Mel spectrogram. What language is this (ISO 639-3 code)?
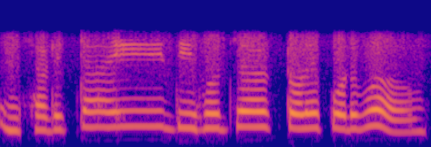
ori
